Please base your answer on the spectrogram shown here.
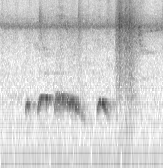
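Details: Spotted dove at a bird farm in Ba Vi, Hanoi, Vietnam: one full phrase of a brief opening note, a long wavering coo and a short ending coo, followed by a sharp noise burst.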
